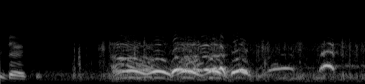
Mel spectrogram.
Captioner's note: whooping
